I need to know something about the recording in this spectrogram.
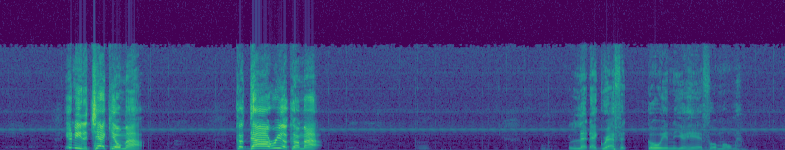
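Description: A man preaches with animation through a microphone, in bursts with pauses.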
